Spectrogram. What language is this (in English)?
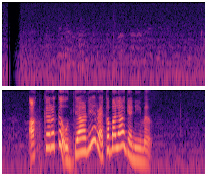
Sinhala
